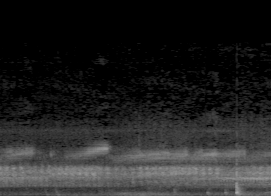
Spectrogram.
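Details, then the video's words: Frogs massed at a dam in Australia, recorded from a shack: unbroken high trilling chorus with drawn-out rising notes, steady level, one brief click toward the end. "Frog Chorus- Australia"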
